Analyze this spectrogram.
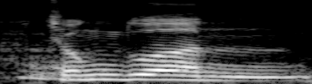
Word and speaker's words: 정두환: 근데 정두환 그 발음할 때 좀 조심해야 돼. 왜냐하면 잘못 발음하면 정반대 인물이 나와요.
